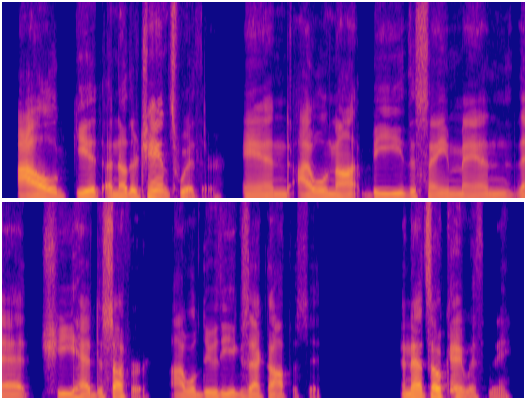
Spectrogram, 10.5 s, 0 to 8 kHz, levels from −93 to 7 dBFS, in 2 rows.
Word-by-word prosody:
I'll 120 +6 +6
get 115 +3 +3
another 115 +1 +1
chance 185 +7 +1
with - - -2
her, 120 +2 -24 0.2
and 110 -1 -2
I 95 +2 +1
will 115 +1 +1
not 110 0 0
be 110 +1 0
the 120 +2 -5
same 105 -1 -3
man 100 +4 -4
that 100 +1 -2
she 115 -1 -2
had 110 +1 0
to 110 - -4
suffer. 145 +4 0 0.2
I 95 +1 -3
will 105 +1 -1
do 105 0 -2
the 105 0 -1
exact 100 -1 -2
opposite, 85 - -4 0.8
and 110 +2 0
that's 145 +2 +5
okay 145 -10 +5
with 80 -1 -9
me. - - -15
110 Hz, 170 wpm, -24 LUFS, 105-115 Hz, 0.8 s, I'll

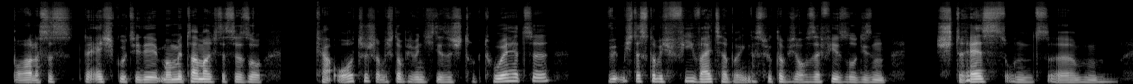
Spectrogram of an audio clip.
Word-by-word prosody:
Boah. 105 +1 +3
Das 100 0 -2
ist 130 0 -5
'ne - - -1
echt 120 +1 +1
gute 125 -2 -2
Idee. 110 0 +4
Momentan 120 +4 +5
mache 125 -1 +7
ich 125 - -11
das - - -4
ja 120 - +1
so 110 -1 -1 0.5
chaotisch, 145 +1 -1
aber 110 -1 -3
ich 120 - -8
glaube, 125 -1 -1
wenn 115 0 -1
ich 110 - -12
diese 110 -1 -4
Struktur 135 +5 +1
hätte, 160 +1 0 0.6
würde 130 0 -1
mich 155 - -4
das, 140 0 +1
glaube 140 -2 +2
ich, 130 - -5
viel 145 -2 -2
weiterbringen. 120 -3 +1
Das 125 - -6
würde, 130 - -5
glaube 125 -3 -1
ich, 125 - -6
auch 110 - -3
sehr 115 0 -1
viel 125 -4 0
so 115 0 -4
diesen 105 -2 -4 0.5
Stress 130 +1 +4
und, 110 -7 -7
ähm, 105 +3 -5
120 Hz, 215 wpm, -26 LUFS, 110-130 Hz, 0.6 s, mache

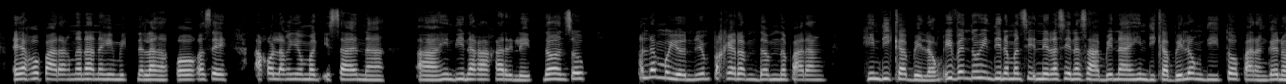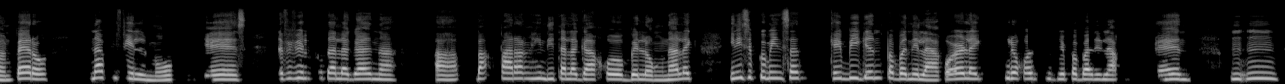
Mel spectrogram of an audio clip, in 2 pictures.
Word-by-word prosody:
Eh, 250 - +5
ako, 265 +2 +1
parang 235 -2 +1
nananahimik 235 -2 +1
na 220 - 0
lang 220 -1 +3
ako 220 +1 +2
kasi 235 0 +1 0.3
ako 255 - +1
lang 240 0 0
yung 235 -1 -1
mag-isa 230 0 0
na, 210 -1 -1 0.3
ah, 210 -1 +2
hindi 240 +1 -1
nakaka-relate 230 -4 0
do'n. 245 0 +4
So, 270 0 +1 0.5
alam 335 +1 +1
mo, 290 - +2
yun 230 -2 +2
yung 250 +1 -3
pakiramdam 230 -3 0
na - - +1
parang 220 -1 -2 0.4
hindi 265 0 +1
ka 250 0 +2
belong, 200 0 0
even 295 0 +1
though 300 - 0
hindi 275 -1 0
naman 260 0 +1
sil 265 -3 -1
nila 245 -1 +3
sinasabi 235 -3 +1
na 230 -1 +2
hindi 230 -2 0
ka 220 - +4
belong 240 +4 +2
dito, 220 +3 0
parang 210 -2 -1
ganon, 215 -3 +1
pero 260 -2 +4 0.5
nafe-feel 290 -7 0
mo, 200 +2 0 0.3
yes, 220 0 +1 0.3
nafe-feel 275 +2 -2
ko 285 - -16
talaga 250 -2 +3
na, 225 -2 0 0.4
ah, 215 -1 +2 0.2
ba 265 0 0
parang 270 0 +2
hindi 265 -2 0
talaga 245 -2 +2
ako 235 -2 +3
belong 215 -2 +2
na 225 - +5
like, 265 0 0 0.4
inisip 305 +3 0
ko 310 - +2
minsan, 290 0 0 0.3
"Kaibigan 295 +2 +1
pa 285 - +1
ba 255 - +5
nila 225 -4 +3
ako, - - -1
or 255 +2 +5
like 255 -1 +1 0.2
kino-consider 265 -2 -1
pa 250 - +2
ba 240 - +5
nila 230 -1 0
akong 225 0 -46 0.2
friend," 230 +2 +2 0.5
mm. 270 +3 0
240 Hz, 175 wpm, -23 LUFS, 225-265 Hz, 0.5 s, Eh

